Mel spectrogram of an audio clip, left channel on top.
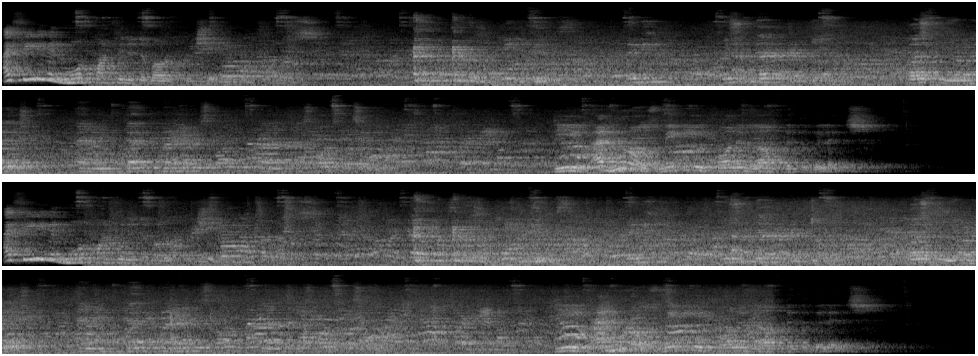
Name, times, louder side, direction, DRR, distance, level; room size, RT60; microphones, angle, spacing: voice 1, 0.0-3.2 15.2-18.4, left 1 dB, 35° left, -1 dB, 0.3 m, -27 dB
sound 1, 0.7-1.8 2.1-2.3 2.7-3.6 4.0-4.3 5.2-5.6 6.2-6.4 7.1-7.8 8.1-8.5 9.2-9.5 10.0-10.3 10.8-11.2 11.5-11.6 12.1-12.3 13.0-13.3 13.7-14.3 14.8-15.0 15.5-16.0 16.3-17.8, equal, 50° left, 1.4 m, -47 dB
sound 2, 0.8-17.5, right 3 dB, 65° right, 0.4 m, -31 dB
voice 2, 4.1-5.4 6.2-6.6 7.2-8.4 9.0-10.0 10.4-13.5, left 1 dB, 15° left, -7 dB, 1.2 m, -29 dB
4.8 x 3.4 x 2.4 m, 1.5 s
head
